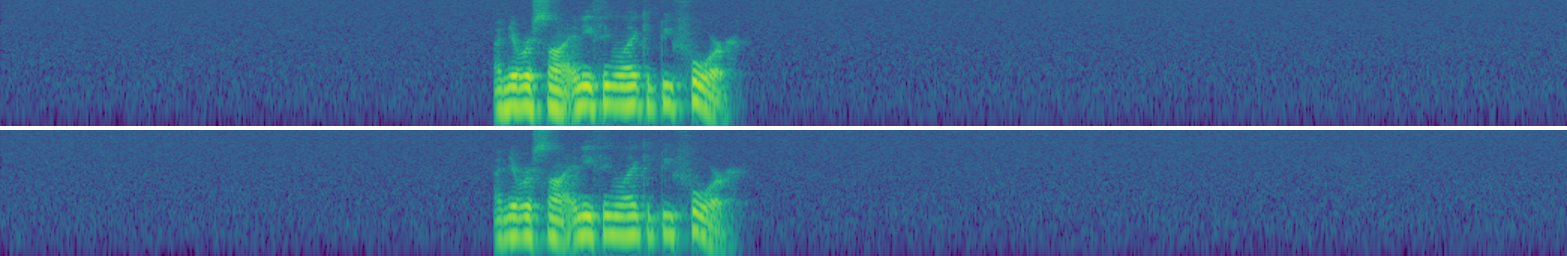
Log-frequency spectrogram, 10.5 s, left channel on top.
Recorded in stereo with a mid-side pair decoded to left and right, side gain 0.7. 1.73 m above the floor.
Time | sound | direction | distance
3.3 | a man speaking | 20° left | 1.2 m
